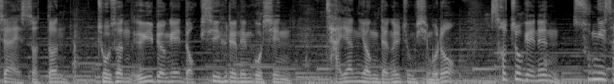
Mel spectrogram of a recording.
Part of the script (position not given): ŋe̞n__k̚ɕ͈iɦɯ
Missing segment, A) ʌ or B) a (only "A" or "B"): A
